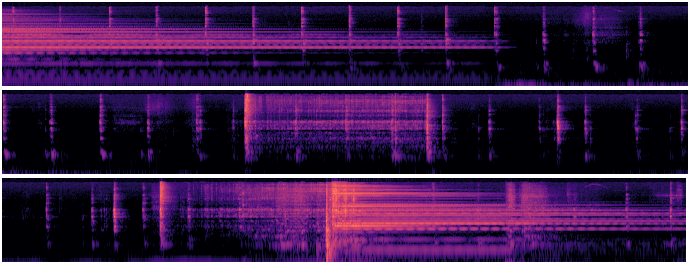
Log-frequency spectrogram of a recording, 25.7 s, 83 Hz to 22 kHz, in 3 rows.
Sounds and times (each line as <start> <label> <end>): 0.0 wall clock chiming 10.2
0.0 ticking noise 25.7
19.1 wall clock chiming 25.7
